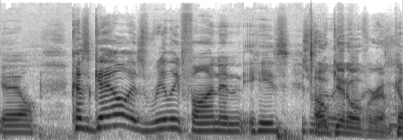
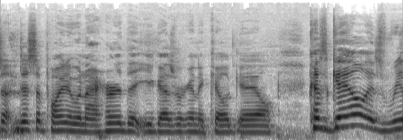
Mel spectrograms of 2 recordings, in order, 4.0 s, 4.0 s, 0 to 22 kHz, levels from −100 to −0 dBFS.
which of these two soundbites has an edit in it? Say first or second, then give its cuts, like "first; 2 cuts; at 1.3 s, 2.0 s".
first; 1 cut; at 3.0 s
